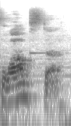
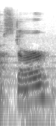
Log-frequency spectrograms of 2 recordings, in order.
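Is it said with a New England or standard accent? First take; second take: New England; standard. First: It is said in a New England accent. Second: It is said in a plain standard accent.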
